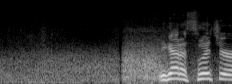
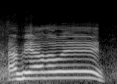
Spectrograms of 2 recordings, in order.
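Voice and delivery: cheerful call to passersby; passing cyclist calling out; 6 semitones higher than usual. Real, not acted. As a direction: shout it out while riding past. Calling out to passersby while riding.

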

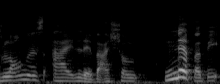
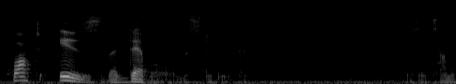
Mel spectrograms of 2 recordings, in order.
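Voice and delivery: whispered, fading to almost nothing; taunting whisper; 5 semitones lower, 4 dB quieter than usual. Acted. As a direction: lean in and whisper it. Taunting question to the priest.

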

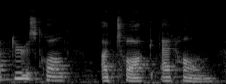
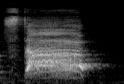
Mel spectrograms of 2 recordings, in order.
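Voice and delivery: piercing high scream, cutting someone off; 8 semitones higher, 8 dB louder than usual. A narrator's reading. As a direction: scream it in sheer panic. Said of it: "screamed Wilbur".

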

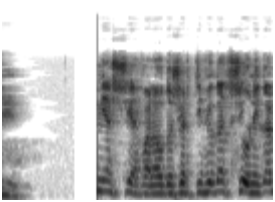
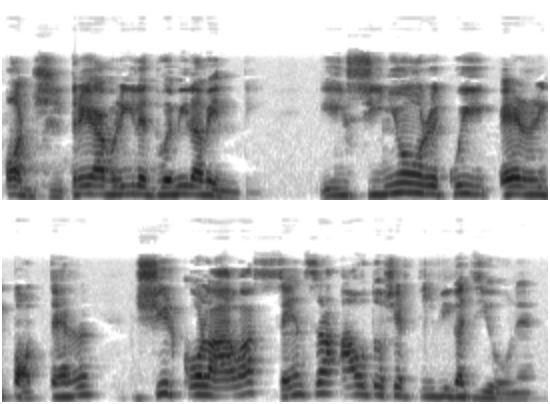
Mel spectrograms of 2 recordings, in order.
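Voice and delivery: slow dictation; much slower than usual. Acted. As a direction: dictate slowly for the record. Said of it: "Brigadiere, prendi nota".

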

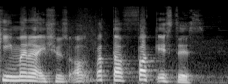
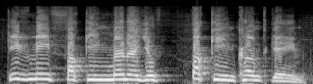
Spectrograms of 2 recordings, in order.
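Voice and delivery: high, loud raging yell; furious shout; 5 semitones higher, 7 dB louder than usual. Real, not acted. Gamer screaming at the game for mana, furious shout. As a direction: scream at the game in real fury.

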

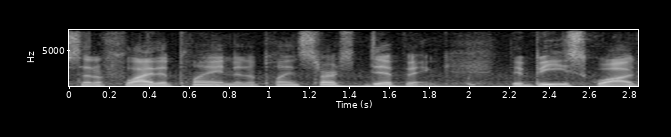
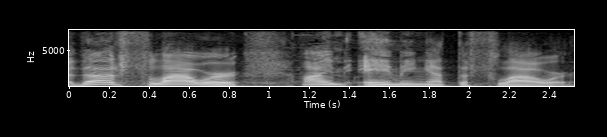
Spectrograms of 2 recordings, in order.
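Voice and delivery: urgent insistence; 6 semitones higher, 4 dB louder than usual. Acted. Urgent correction while landing the plane.

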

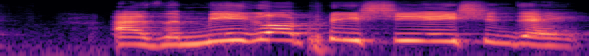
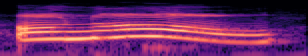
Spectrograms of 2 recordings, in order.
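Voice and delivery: sharp high gasp, then loud; startled oh no at a spill; gasp of alarm; 10 semitones higher, 5 dB louder than usual. Real, not acted. Coffee spilled on shirt.

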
